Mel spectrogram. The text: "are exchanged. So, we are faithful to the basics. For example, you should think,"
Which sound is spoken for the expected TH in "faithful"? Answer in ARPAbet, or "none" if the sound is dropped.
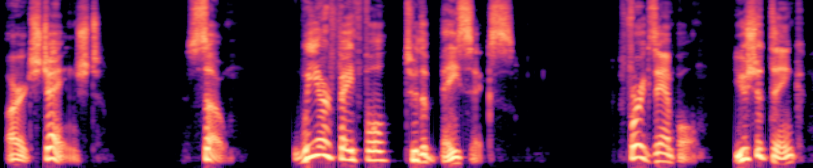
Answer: TH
